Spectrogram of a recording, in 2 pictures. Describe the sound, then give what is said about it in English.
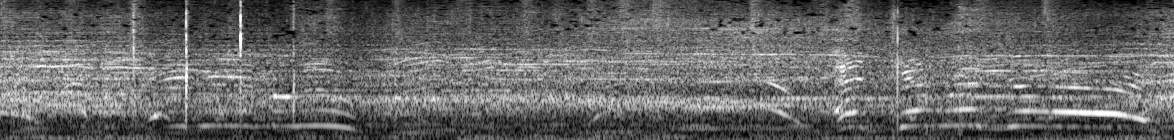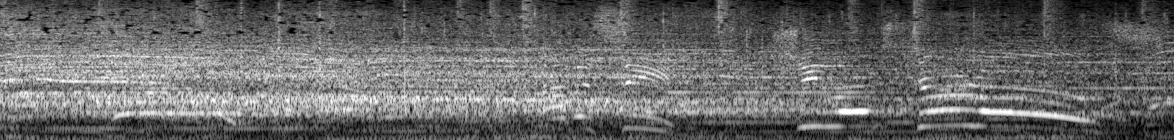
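A studio crowd cheers loudly and steadily as Caroline Manzo, Joe Jordan and Gina Keo are welcomed, with many high rising whoops and shouts cutting through the dense roar of voices for the whole stretch. “How about this crowd?”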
